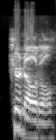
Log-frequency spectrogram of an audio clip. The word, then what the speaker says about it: Kernodle: of course uh don is it donkey noodle or duncan noodle how do you pronounce it curanodal you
